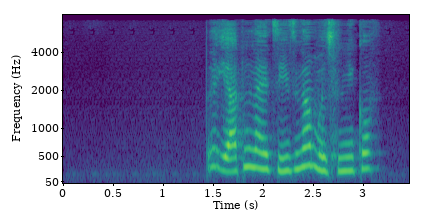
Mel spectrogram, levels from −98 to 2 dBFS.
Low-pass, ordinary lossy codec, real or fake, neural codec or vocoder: 7.2 kHz; MP3, 64 kbps; fake; codec, 16 kHz, 1.1 kbps, Voila-Tokenizer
